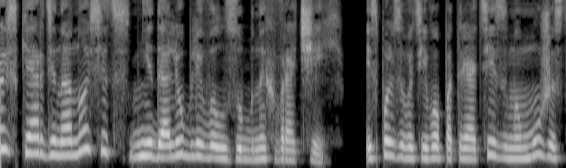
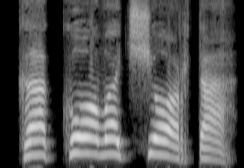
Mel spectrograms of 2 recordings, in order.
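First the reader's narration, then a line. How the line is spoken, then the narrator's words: Husband yelling. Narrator (Russian): заорал муж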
